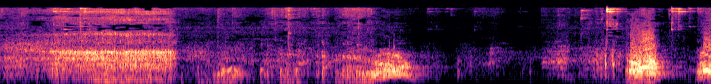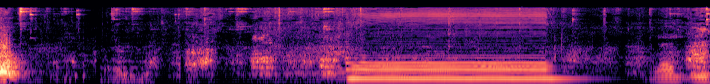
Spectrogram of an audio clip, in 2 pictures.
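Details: A greyhound attacks a screen featuring Rottweilers King and Prince Moose and German Shepherd Glacier. It gives harsh, noisy bursts of barking and growling. A steady electronic tone follows, and a short whine comes at the end.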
